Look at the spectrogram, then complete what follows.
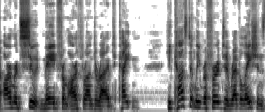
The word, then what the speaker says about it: chitin: As a zoologist, I'm going to give you 10 points for pronouncing chitin right.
